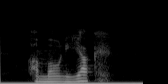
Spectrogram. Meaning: ammonia (compound in gaseous form)
- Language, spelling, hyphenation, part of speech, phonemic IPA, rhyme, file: Dutch, ammoniak, am‧mo‧ni‧ak, noun, /ɑ.moː.niˈɑk/, -ɑk, Nl-ammoniak.ogg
